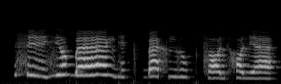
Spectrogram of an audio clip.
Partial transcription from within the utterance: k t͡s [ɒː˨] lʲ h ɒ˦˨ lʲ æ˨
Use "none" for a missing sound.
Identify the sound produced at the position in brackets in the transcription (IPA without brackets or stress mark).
ɒː˨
